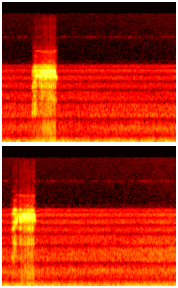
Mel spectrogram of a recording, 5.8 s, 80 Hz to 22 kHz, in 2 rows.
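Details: Owl delivering a hard-to-identify prey item, perhaps a vole, at 3:12 AM on 16 March 2013: a pair of brief, rasping, slightly whistled calls about two and a half seconds apart against constant low background rumble.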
